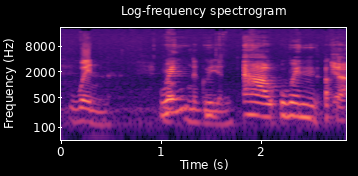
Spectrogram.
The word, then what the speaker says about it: Nguyen: That's pronounced Win.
